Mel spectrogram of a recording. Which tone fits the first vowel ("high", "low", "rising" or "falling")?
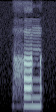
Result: low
